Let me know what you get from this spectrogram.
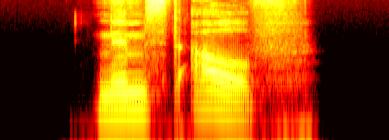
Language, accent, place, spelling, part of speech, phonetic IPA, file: German, Germany, Berlin, nimmst auf, verb, [nɪmst ˈaʊ̯f], De-nimmst auf.ogg
- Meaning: second-person singular present of aufnehmen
